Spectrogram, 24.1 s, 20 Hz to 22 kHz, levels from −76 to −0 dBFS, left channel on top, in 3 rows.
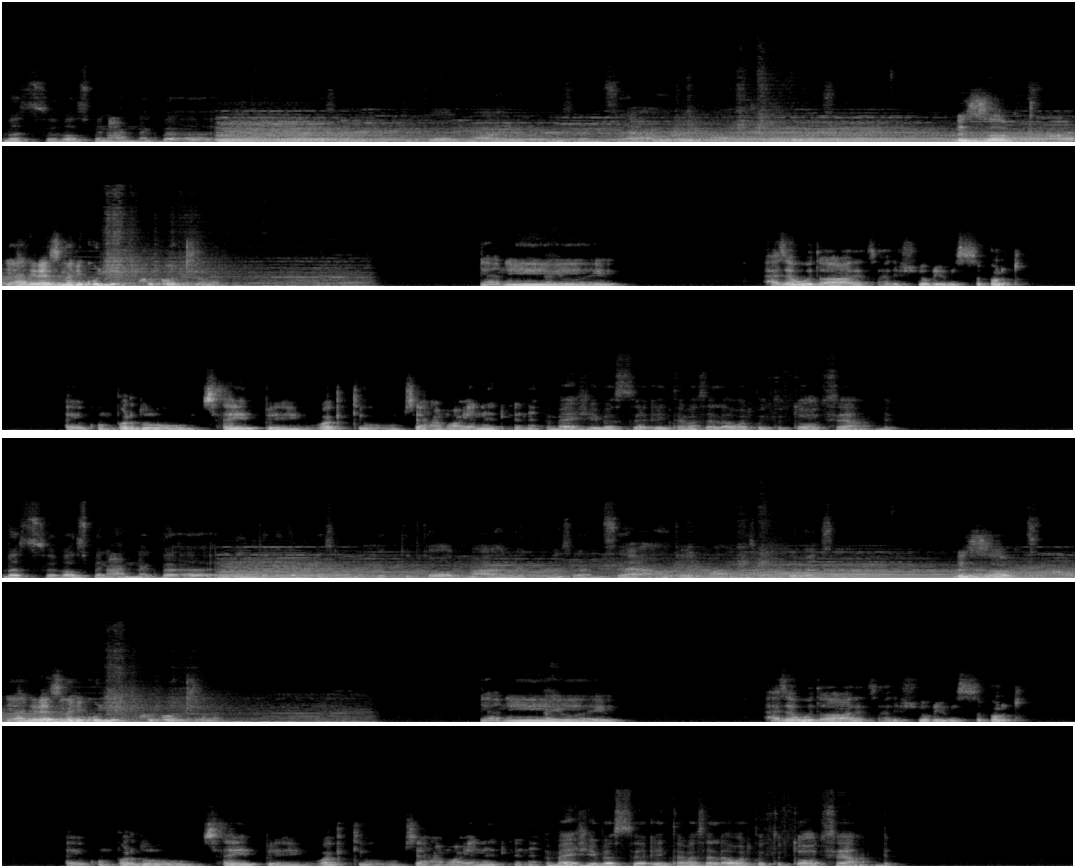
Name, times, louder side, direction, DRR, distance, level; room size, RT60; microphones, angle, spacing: voice 1, 0.0-6.4 7.2-7.5 8.3-8.7 12.1-12.7 20.2-22.7, right 1 dB, 45° right, 0.6 m, -30 dB
sound 1, 1.6-10.8, left 3 dB, 60° left, 0.8 m, -31 dB
voice 2, 7.1-9.7 11.6-12.6 13.8-15.7 16.6-20.1, left 3 dB, 35° left, 0.5 m, -25 dB
2.4 x 2.2 x 2.7 m
head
